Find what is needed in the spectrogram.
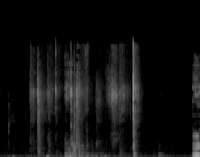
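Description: A few light clicks from hands working the front-panel controls of a bench multimeter and DC power supply.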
